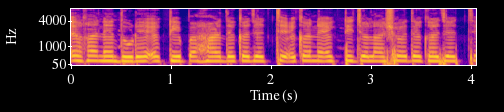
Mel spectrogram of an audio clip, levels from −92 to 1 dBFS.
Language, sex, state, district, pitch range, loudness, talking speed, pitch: Bengali, female, Assam, Hailakandi, 235-245 Hz, -12 LUFS, 160 wpm, 240 Hz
